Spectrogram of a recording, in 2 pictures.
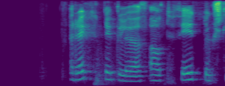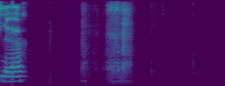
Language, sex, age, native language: Icelandic, male, 9, Icelandic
